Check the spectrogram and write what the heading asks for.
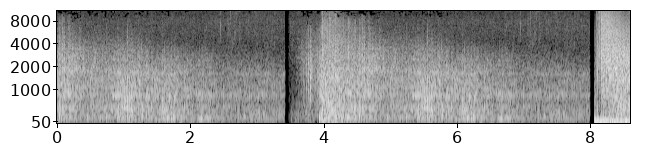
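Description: Loud, deep rumbling noise like rolling thunder, in two long rolls that each start suddenly and slowly die away. The second roll begins about four seconds in, after a brief cut.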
